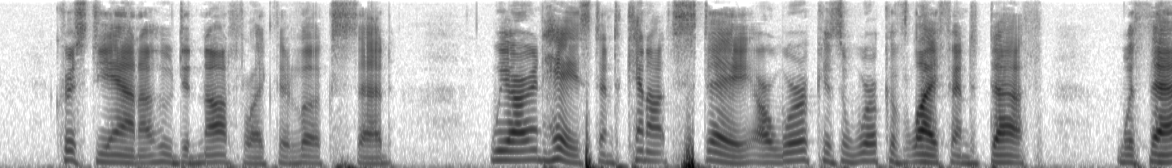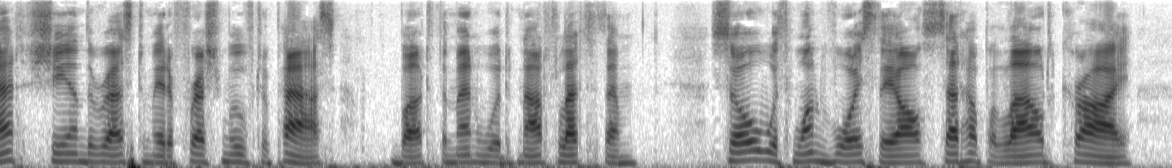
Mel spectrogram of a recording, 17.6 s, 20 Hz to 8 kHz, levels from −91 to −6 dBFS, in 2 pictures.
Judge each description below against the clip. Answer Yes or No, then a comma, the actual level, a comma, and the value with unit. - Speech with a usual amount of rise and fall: Yes, average, 3.3 semitones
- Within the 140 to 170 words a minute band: No, average, 190 wpm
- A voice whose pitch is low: Yes, low, 130 Hz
